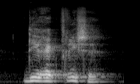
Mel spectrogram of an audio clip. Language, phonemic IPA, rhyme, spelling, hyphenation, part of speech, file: Dutch, /ˌdi.rɛkˈtri.sə/, -isə, directrice, di‧rec‧tri‧ce, noun, Nl-directrice.ogg
- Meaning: female equivalent of directeur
